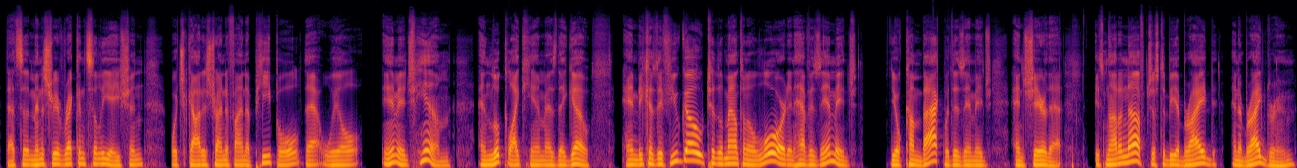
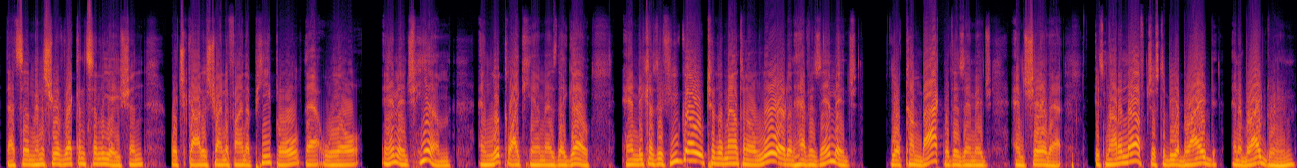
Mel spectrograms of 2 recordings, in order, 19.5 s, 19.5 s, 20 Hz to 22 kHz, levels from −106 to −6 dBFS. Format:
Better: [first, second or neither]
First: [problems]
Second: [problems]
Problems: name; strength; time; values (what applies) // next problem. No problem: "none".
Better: first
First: none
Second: distortion; heavy; 26% of the sound clipped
